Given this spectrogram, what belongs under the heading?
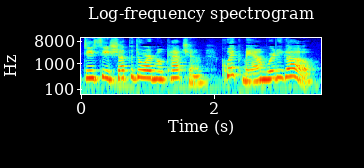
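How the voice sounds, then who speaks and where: A woman's voice: mid-range voice, measured pace, close to an everyday voice. A woman voicing a small, eager and courteous schoolboy with a folksy rural Southern US accent in a story. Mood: urgent. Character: small eager schoolboy, polite, gallant and protective.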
